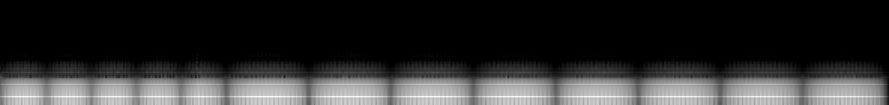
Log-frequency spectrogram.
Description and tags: basscapes Ultralowend
a small collection of short basscapes, loopable bass-drones, sub oneshots, deep atmospheres.. suitable in audio/visual compositions in search of deepness
ambient, ambience, film, loop, soob, illbient, atmosphere, bass, soundscape, deep, boom, score, low, drone, backgroung, suspence, horror, pad, sub, creepy, electro, experiment, soundtrack, dark, spooky, rumble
